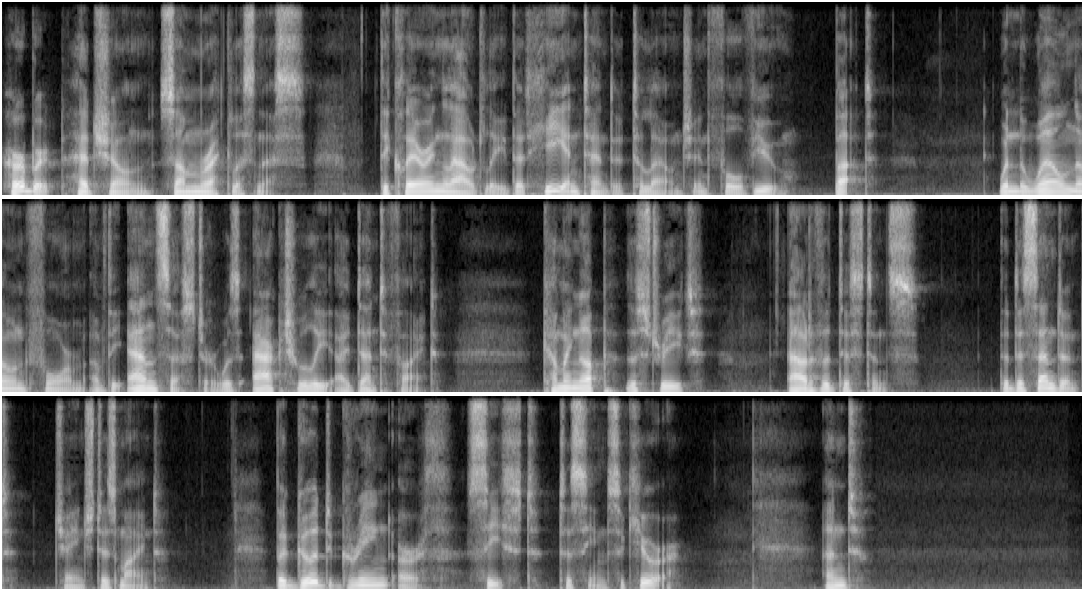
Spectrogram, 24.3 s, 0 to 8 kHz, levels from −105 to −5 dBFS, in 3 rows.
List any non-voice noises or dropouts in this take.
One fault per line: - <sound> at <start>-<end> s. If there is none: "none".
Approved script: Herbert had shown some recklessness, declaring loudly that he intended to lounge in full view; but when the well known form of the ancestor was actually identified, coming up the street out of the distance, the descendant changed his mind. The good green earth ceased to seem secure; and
none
